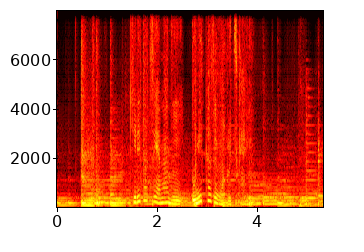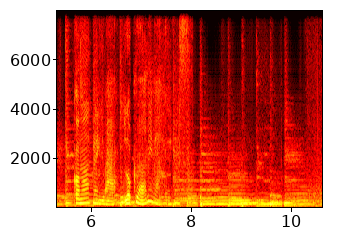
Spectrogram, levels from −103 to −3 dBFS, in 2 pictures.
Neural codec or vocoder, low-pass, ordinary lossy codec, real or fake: codec, 16 kHz, 1 kbps, X-Codec, HuBERT features, trained on balanced general audio; none; none; fake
